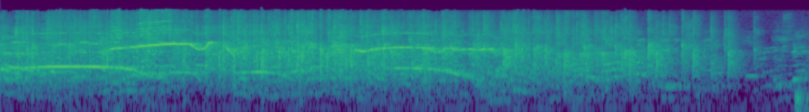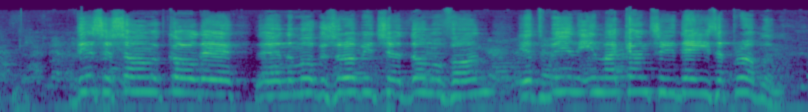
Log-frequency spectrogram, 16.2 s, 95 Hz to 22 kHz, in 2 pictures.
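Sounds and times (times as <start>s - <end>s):
crowd clapping: 0.0s - 7.9s
whoops and whistles: 0.5s - 2.4s, 3.5s - 5.0s
speech: 9.1s - 16.1s.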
